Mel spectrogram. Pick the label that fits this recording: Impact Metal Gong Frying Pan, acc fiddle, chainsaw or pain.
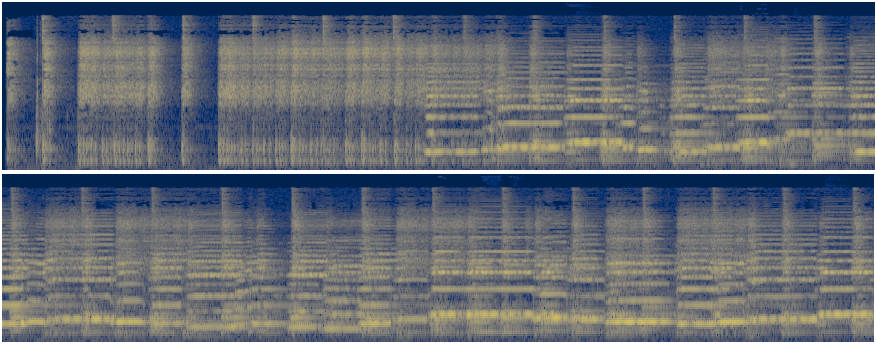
acc fiddle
